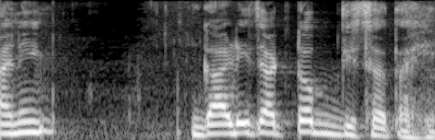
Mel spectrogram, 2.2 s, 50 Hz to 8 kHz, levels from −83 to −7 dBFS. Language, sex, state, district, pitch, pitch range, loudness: Marathi, male, Maharashtra, Solapur, 195 Hz, 170-220 Hz, -14 LUFS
